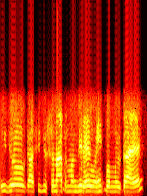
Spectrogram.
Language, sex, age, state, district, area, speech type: Hindi, male, 45-60, Uttar Pradesh, Chandauli, urban, conversation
